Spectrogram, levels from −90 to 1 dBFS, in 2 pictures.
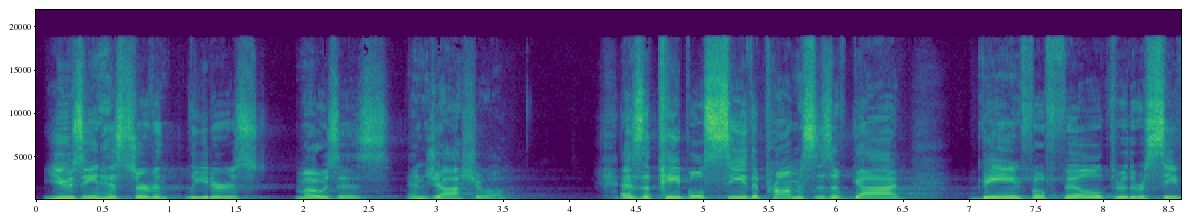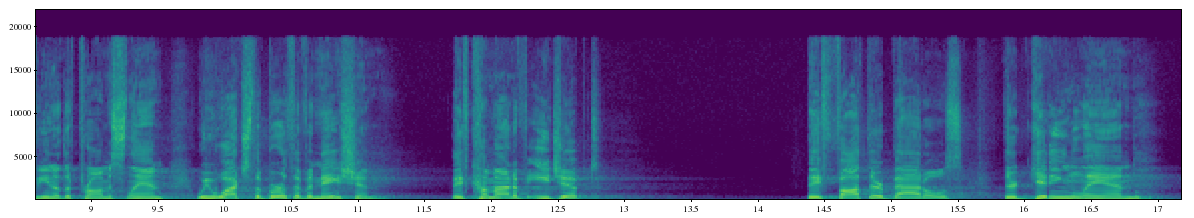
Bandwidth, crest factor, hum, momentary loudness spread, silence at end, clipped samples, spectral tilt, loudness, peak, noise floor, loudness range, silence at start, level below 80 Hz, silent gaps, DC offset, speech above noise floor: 19.5 kHz; 18 dB; none; 10 LU; 0.2 s; under 0.1%; -3.5 dB/octave; -22 LUFS; -6 dBFS; -71 dBFS; 5 LU; 0.05 s; -56 dBFS; none; under 0.1%; 48 dB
